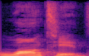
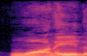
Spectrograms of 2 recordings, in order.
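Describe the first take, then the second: First: "wanted" with a clear t, WON-tid; non-American WANTED. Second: "Wanted" as WAH-nid, t melted away; American WANTED. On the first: Teacher giving the alternative, "wanted" with a clear t. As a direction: sound the t in "wanted". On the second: Teacher comparing two accents, "Wanted" as American WAH-nid. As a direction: melt the t of "Wanted" into the n. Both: Shown as a demonstration. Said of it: "Si vous prononcez à l'américaine".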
